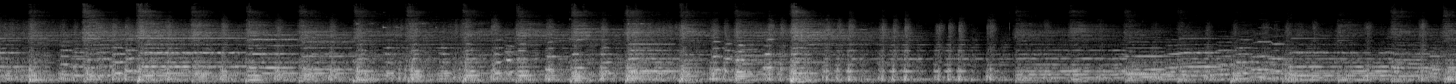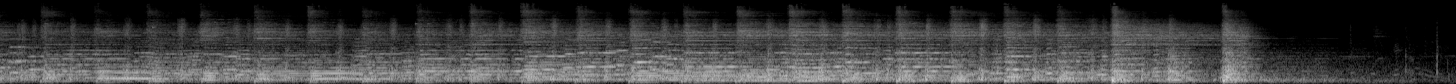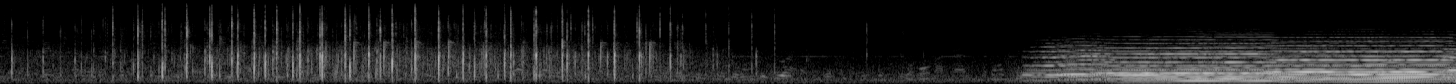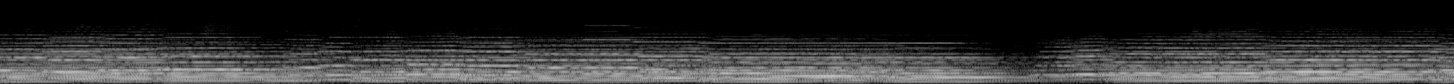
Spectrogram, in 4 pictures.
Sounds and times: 0.0s marching band 36.5s
39.3s marching band 58.2s

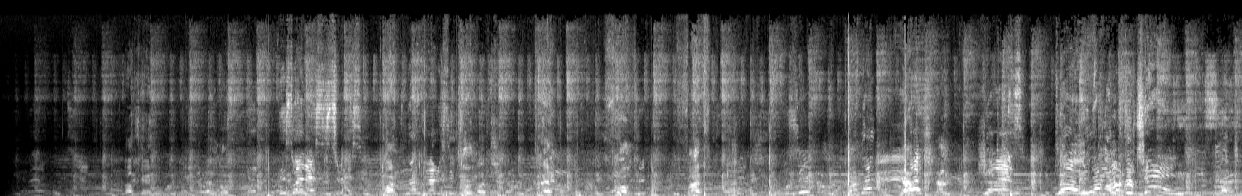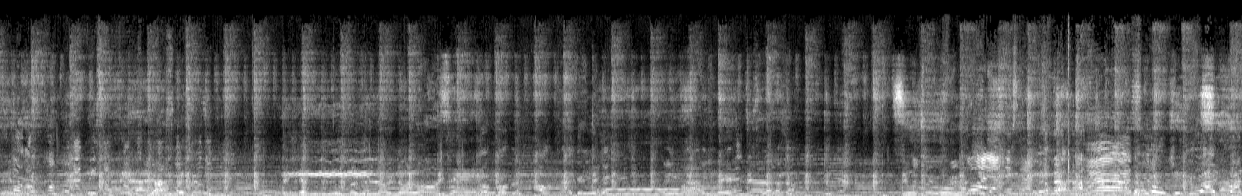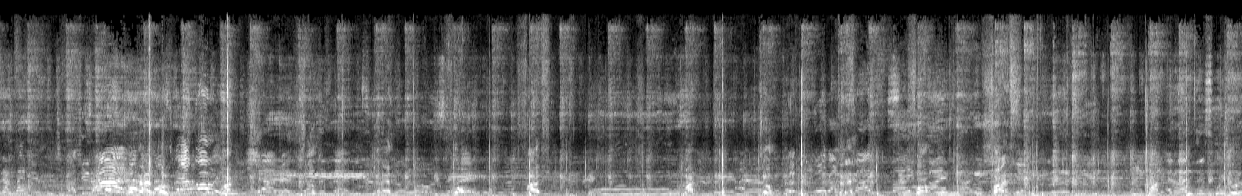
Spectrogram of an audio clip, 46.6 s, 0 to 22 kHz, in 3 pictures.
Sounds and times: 0.4s exercise of jumping on steps 18.2s
27.1s exercise of jumping on steps 46.5s

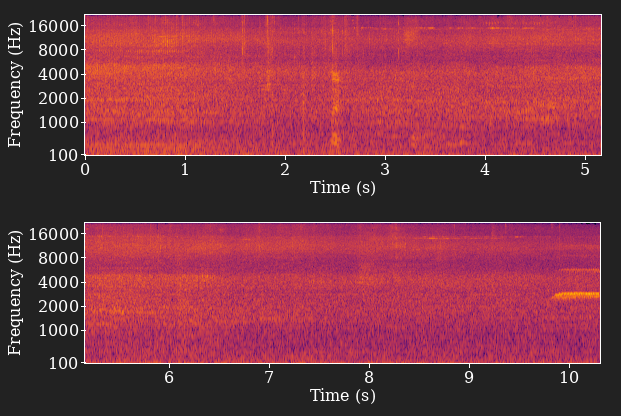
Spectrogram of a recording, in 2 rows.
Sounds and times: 0.0s Traffic Sound 7.3s

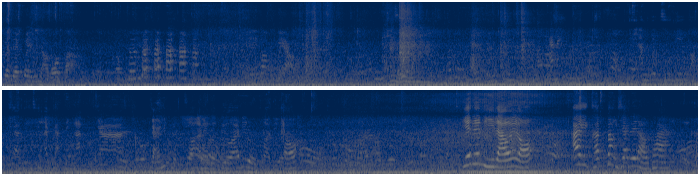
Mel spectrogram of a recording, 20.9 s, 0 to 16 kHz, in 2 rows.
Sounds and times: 0.0s Walking in the small streets 20.8s

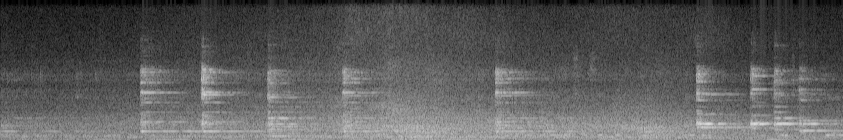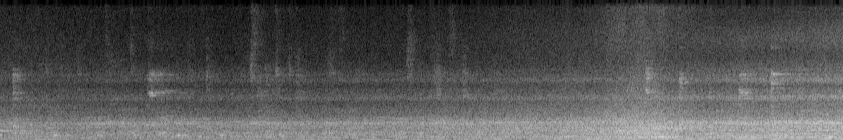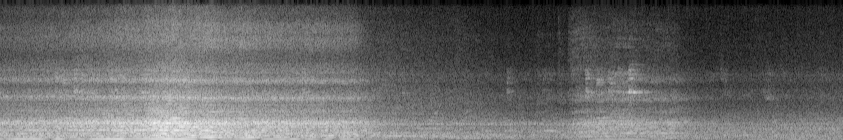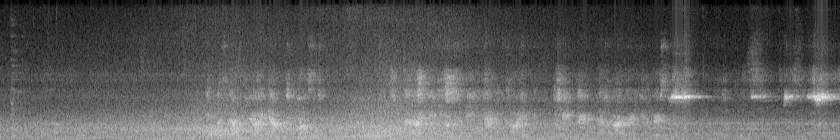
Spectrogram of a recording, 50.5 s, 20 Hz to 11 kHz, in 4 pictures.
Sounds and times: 0.0s transistor radio on the pavement 50.5s

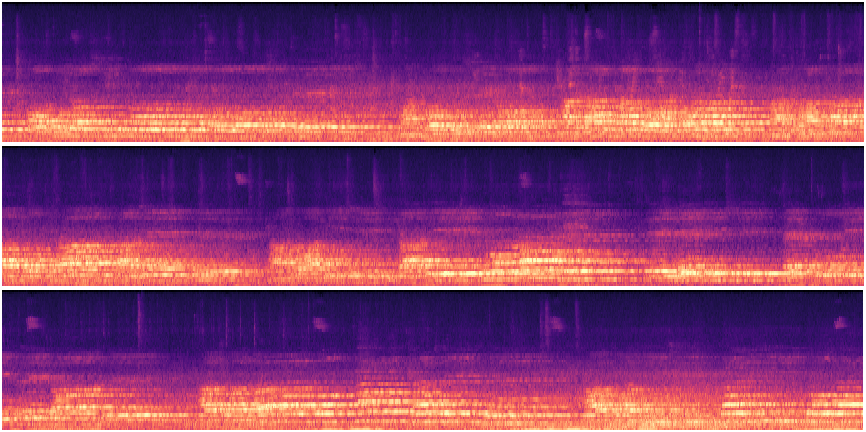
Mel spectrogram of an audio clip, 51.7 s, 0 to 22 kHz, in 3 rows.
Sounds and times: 0.0s Vesper choirs 51.7s
0.0s few people passing by 51.7s

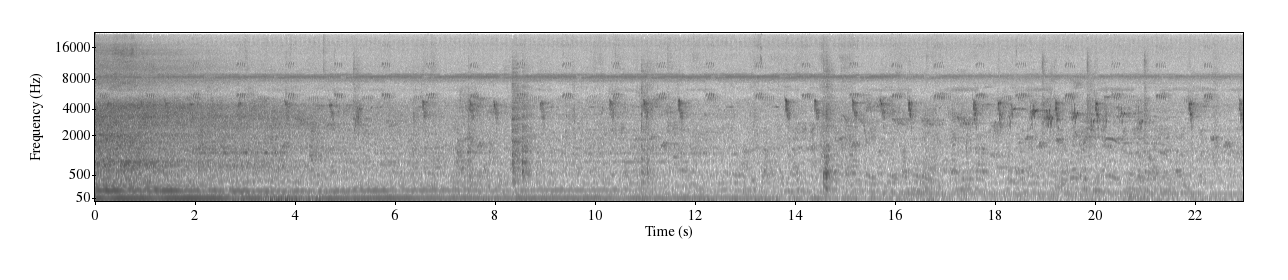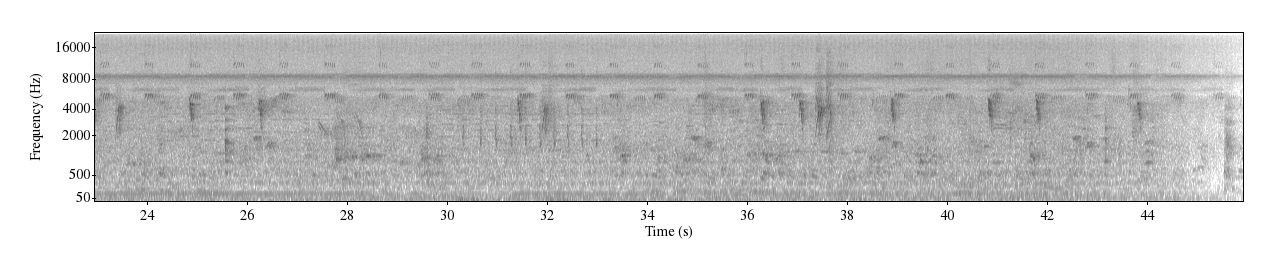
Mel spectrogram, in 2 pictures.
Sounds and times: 0.0s traffic sound 17.7s
29.4s Dog barking 30.0s
36.2s Dog barking 36.9s

